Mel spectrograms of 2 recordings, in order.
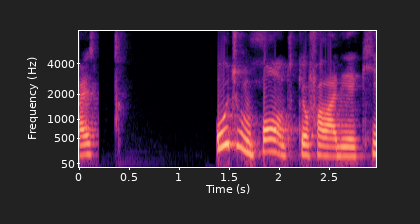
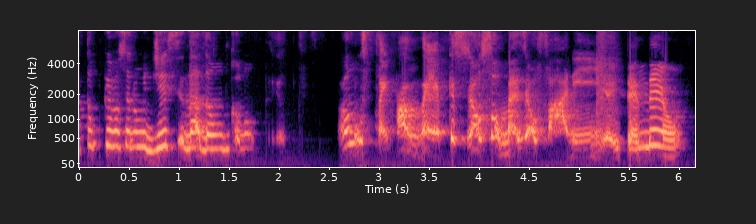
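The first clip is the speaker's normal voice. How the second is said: high, climbing, outraged protest; pleading outrage at the worker, pitch soaring; rising indignation; 10 semitones higher than usual. Acted. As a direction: build from annoyed to near-shrieking disbelief.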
